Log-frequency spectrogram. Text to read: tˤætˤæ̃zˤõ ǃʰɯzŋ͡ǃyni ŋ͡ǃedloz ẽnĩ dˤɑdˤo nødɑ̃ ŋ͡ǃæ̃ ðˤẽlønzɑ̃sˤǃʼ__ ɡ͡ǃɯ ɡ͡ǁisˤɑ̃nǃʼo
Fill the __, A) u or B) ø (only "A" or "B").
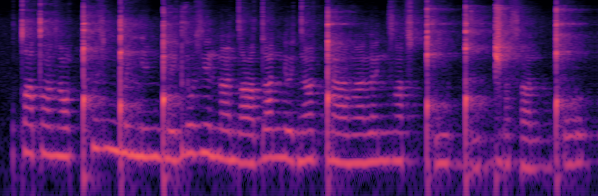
A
